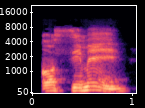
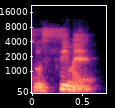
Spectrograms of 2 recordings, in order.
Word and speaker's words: Osimhen: People used to pronounce that name as Osimhen. We are innocents. That name is Osimhen. Osimhen. My own, Osimhen. So Osimhen, I think we should correct them that. Yeah. It's not Osimhen, it's Osimhen.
